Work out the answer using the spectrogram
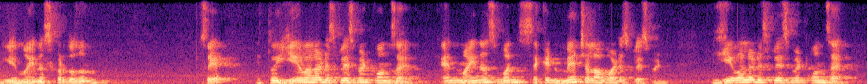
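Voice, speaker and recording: A man teaches a physics class in casual Hindi, quizzing his students and teasing them now and then. His voice is on the high side and a little mellow, and the room is echoey with faint noise.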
